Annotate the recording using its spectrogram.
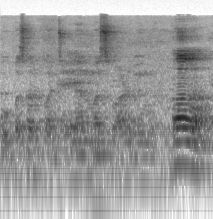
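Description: A man speaking in Telugu in conversation, with no other sound standing out.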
